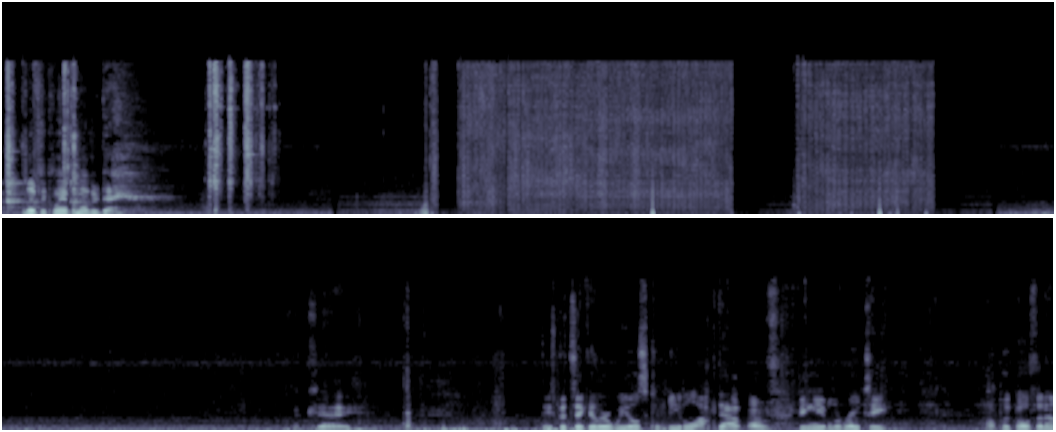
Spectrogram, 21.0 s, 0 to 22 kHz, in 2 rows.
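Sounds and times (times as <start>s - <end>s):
welder arc crackling and hissing: 4.2s - 21.0s.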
